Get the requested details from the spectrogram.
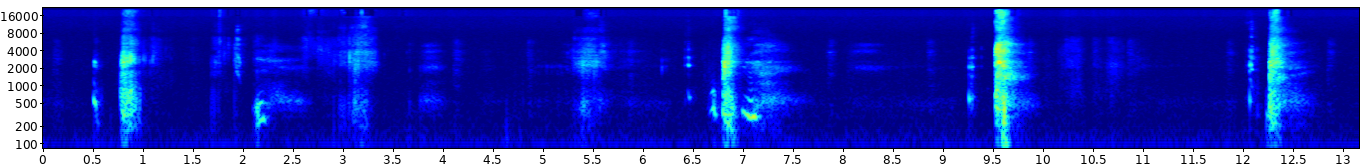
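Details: Five loud sneezes in quick succession, some preceded by short catch breaths, from a person with a very itchy nose and strong dust allergy; sneezing fit.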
